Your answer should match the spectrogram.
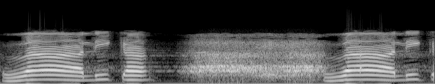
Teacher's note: ذال کو نرمی کے ساتھ ادا کرنا ہے، اس میں بالکل سیٹی کی آواز پیدا نہ ہو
